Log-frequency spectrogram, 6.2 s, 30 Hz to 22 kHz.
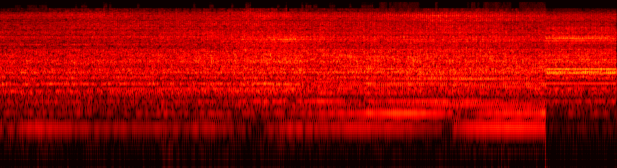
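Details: Milling spindle on a heavy roughing helix-spiral cut into a hole (to 26 mm diameter): steady whine sags as the cut loads it, losing almost 200 RPM, then jumps back up when it lets go; the cutter survived.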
